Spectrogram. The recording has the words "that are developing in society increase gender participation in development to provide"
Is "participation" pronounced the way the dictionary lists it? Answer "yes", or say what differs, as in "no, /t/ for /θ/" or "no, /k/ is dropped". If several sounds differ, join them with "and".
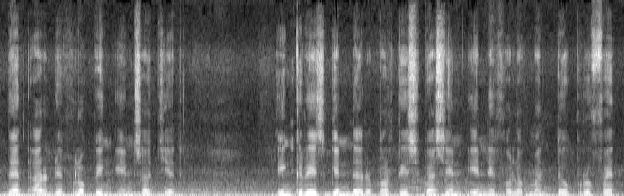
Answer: no, /s/ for /ʃ/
